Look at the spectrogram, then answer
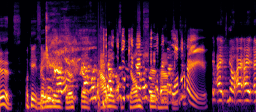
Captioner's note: laughs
